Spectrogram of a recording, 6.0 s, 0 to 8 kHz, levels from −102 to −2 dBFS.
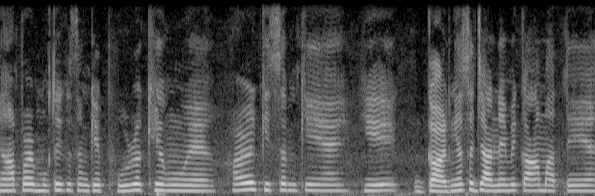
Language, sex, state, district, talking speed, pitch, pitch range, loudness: Urdu, female, Andhra Pradesh, Anantapur, 210 wpm, 235 Hz, 230-250 Hz, -28 LUFS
